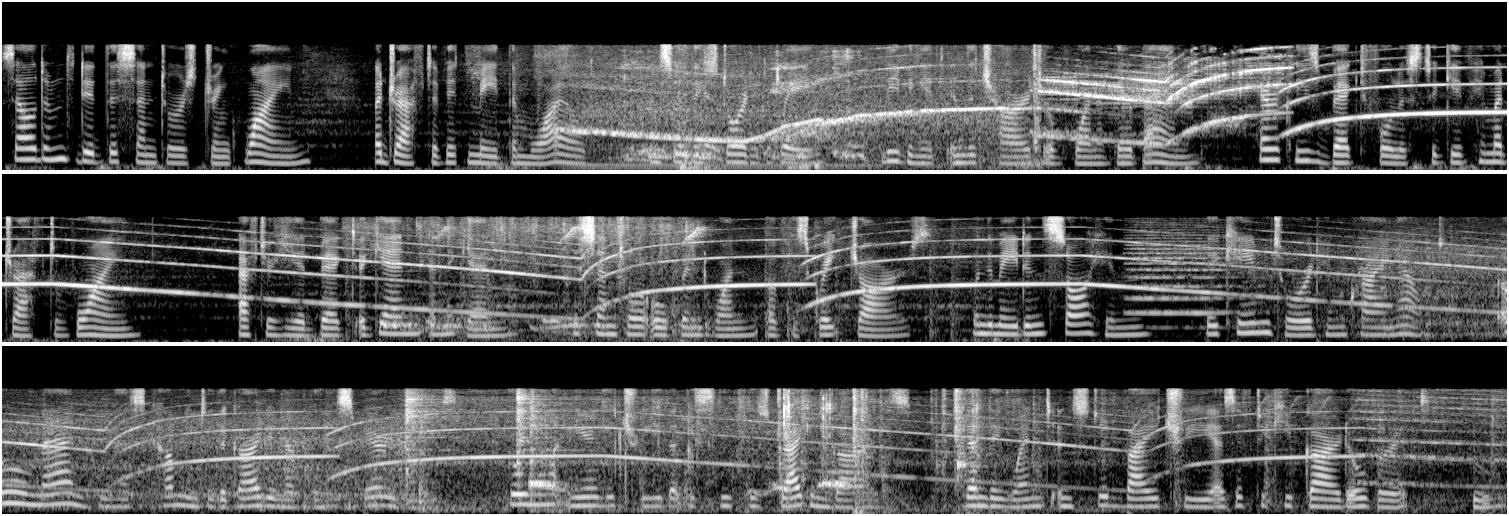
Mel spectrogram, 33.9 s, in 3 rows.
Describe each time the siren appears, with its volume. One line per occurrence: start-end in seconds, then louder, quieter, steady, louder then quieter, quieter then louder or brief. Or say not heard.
4.1-33.8 quieter.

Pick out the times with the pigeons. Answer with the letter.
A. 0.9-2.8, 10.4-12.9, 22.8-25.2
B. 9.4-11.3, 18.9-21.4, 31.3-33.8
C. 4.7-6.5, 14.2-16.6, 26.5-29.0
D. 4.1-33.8
C.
